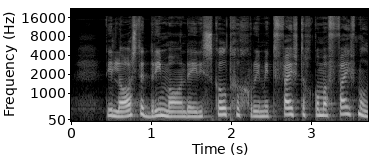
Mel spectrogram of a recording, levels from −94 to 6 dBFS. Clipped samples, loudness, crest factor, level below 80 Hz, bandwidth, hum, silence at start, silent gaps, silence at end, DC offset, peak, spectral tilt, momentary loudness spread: under 0.1%; -26 LUFS; 14 dB; -68 dBFS; 17 kHz; none; 0.45 s; none; 0 s; under 0.1%; -12 dBFS; -6 dB/octave; 7 LU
